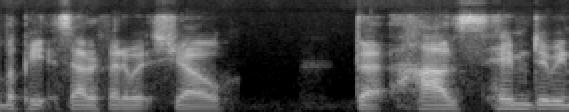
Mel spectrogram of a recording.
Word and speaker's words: Serafinowicz: How do you pronounce the actor's last name? I don't want to butcher it. Pete? Peter Serafinowicz.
